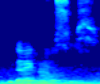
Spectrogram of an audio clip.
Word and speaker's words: diagnosis: The correct pronunciation is diagnosis.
